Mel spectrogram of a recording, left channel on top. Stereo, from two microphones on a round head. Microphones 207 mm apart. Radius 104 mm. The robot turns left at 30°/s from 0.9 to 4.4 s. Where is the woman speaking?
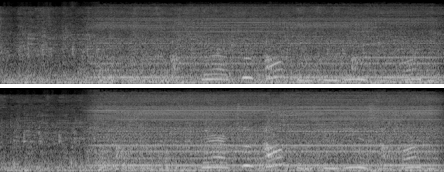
80° right; by 4.3 s 150° right.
